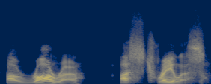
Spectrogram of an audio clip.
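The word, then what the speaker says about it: aurora australis: quick uh google tells me that it is pronounced aurora astralis we were both wrong the british pronunciation is aurora astralis yeah that's how i'm pronouncing it astralis australis australis it's the canadian accent australis it's true come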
